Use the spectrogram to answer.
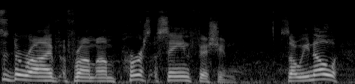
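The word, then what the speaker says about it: seine: derived from um per sane fishing so we know uh sane is spelled s-e-i-n-e like the river send over in France we pronounce same boats sane boats right and what they used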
